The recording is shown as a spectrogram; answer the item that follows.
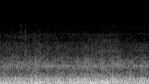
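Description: Motorcycle riding on pavement with a fully off-road knobby front tire and an 80-20 rear tire, giving a steady, loud, continuous rumbling road roar with engine drone throughout, and no voices.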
